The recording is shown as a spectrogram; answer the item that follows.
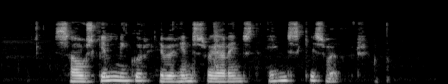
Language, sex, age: Icelandic, male, 20-29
